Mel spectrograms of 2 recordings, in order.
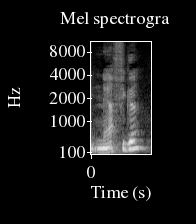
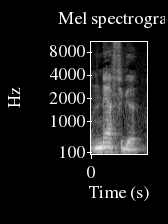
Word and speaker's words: nervig: Tá aí, nerviga. Então, nerviga. Esse adjetivo aí tem a letra V, né? V de vaca. Só que você vai pronunciar como se fosse um F de faca. Então, nerviga, nerviga.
